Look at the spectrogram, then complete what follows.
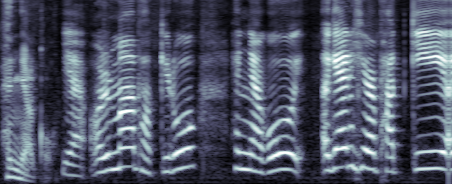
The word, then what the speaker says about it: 받기: Yeah, 얼마 받기로 했냐고. Again, here 받기. You might think that you pronounce it as 받기, but it's pronounced as 받기 because 받기. there's a last consonant in front of 기.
